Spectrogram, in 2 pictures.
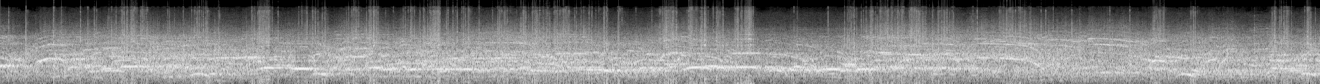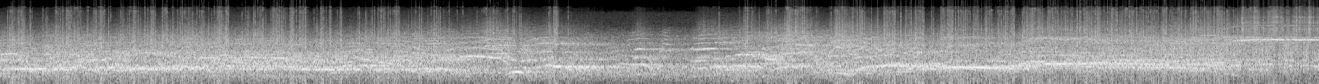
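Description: A large crowd cheers and chatters loudly in a big echoing hall.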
